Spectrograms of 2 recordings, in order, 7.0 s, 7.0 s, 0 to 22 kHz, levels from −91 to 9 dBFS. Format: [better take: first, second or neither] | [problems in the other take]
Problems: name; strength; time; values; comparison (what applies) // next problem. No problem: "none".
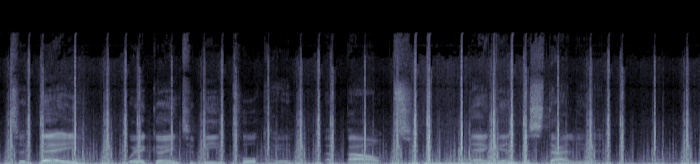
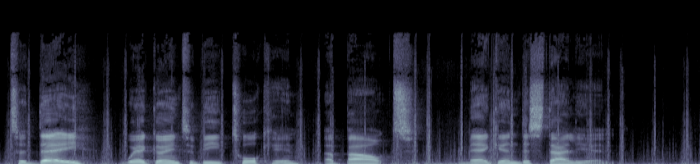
second | wind noise on the microphone; heavy; 1 dB above the speech; occasional gusts in the second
